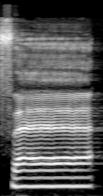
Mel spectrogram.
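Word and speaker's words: ف: ফা হরফটি আপনারা স্ক্রিনে দেখতে পাচ্ছেন ফা হরফটি উচ্চারণের ক্ষেত্রে বারিক হবে এবং এক আলিফ টেনে পড়তে হবে আপনারা আমার সাথে আবার বলুন ফা স্ক্রিনে দেখতে পাচ্ছেন ফায়ের মাখরাজ ফা এর মাখরাজ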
